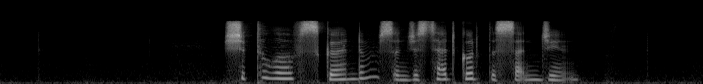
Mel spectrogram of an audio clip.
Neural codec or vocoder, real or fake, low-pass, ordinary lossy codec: codec, 16 kHz, 0.2 kbps, FocalCodec; fake; none; none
